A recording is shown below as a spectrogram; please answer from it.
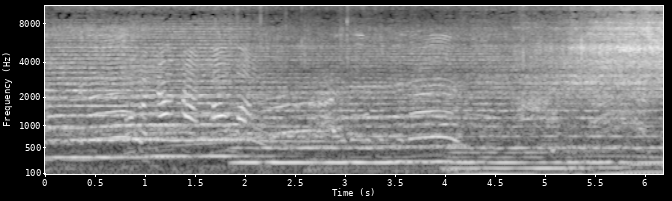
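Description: Live rock band holding sustained chords on amplified instruments, the bass notes shifting lower about two seconds in and again about four seconds in, with some voices shouting over it in the first half.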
